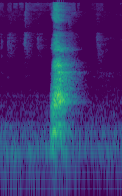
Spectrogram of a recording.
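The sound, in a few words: dog barking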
